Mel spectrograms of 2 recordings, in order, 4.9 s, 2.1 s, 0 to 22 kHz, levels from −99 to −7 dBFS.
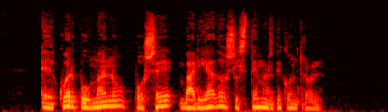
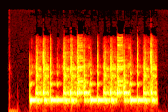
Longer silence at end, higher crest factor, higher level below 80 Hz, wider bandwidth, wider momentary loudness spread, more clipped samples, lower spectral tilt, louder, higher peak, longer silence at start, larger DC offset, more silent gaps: first, 0.85 s vs 0.15 s; about the same, 18 dB vs 16 dB; second, -74 dBFS vs -62 dBFS; first, 15.5 kHz vs 7.2 kHz; first, 10 LU vs 3 LU; neither; first, -4.5 dB/octave vs -2.5 dB/octave; second, -45 LUFS vs -16 LUFS; second, -28 dBFS vs 0 dBFS; first, 0.5 s vs 0.35 s; neither; neither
